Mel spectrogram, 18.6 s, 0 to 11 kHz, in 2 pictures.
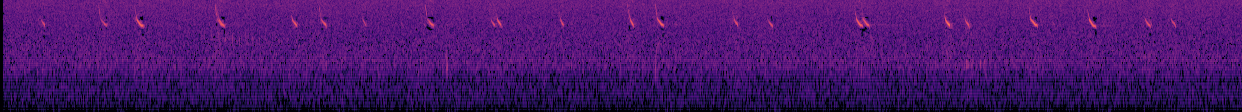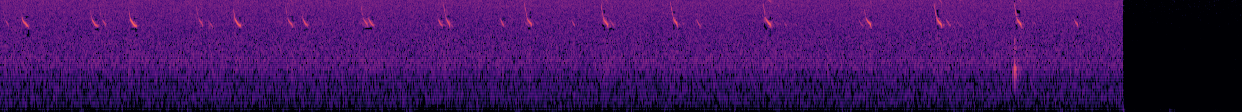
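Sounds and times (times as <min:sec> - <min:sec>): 
multiple Yuma myotis bat calls: 0:00.2 - 0:17.8.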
